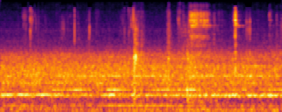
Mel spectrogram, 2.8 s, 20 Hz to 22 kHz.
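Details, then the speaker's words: Freshly rebuilt Kawasaki KX 85 two-stroke on first start, running 32:1 premix, after squish, ring-gap, piston and cylinder checks: crisp steady buzz with an even pitch, no rattle or piston slap; engine running normally. "Yeah, it sounds really good, and you're right, like, there's no rattle from the engine."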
